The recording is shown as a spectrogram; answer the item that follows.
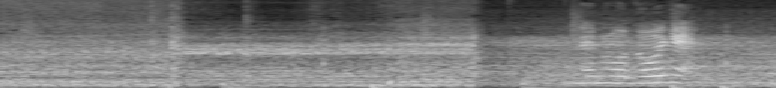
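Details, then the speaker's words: Cough assist machine used via mouthpiece by a person with SMA, set on auto (inhale, exhale, pause): steady rush of air pushed in, then sharp reversal as air is pulled out to clear secretions; mechanical insufflation-exsufflation. "I have mine on auto so it does breath in and breath out and a pause and you can set the times to whatever you're comfortable with as well"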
